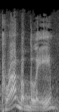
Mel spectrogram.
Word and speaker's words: probably: Probably, batido no A, probably.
